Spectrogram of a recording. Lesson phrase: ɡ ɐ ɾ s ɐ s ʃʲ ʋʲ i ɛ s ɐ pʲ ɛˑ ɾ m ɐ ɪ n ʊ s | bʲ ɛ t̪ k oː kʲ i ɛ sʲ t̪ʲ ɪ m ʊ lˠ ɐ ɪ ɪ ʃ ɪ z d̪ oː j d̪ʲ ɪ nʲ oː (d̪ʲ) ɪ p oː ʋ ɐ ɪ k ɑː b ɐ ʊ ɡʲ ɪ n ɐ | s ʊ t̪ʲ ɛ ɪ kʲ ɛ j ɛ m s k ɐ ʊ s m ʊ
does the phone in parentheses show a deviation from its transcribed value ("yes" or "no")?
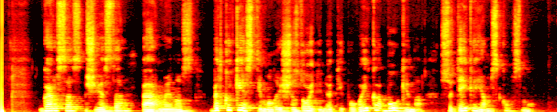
yes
